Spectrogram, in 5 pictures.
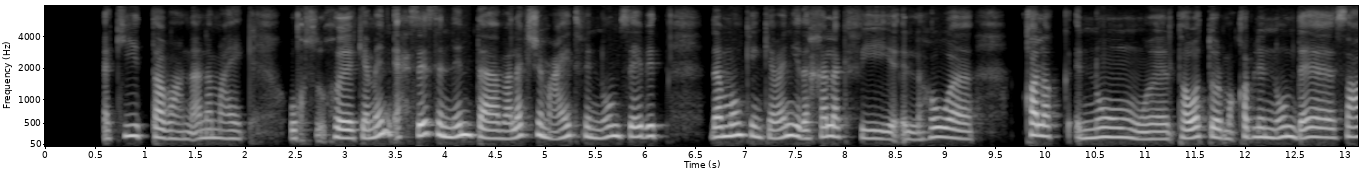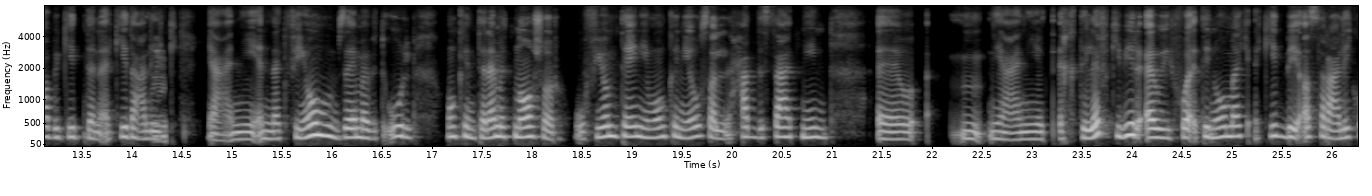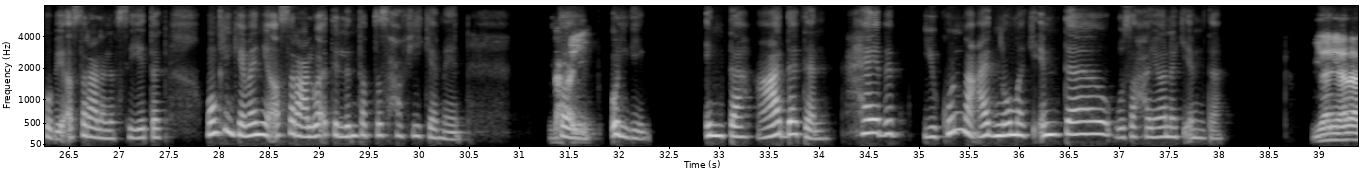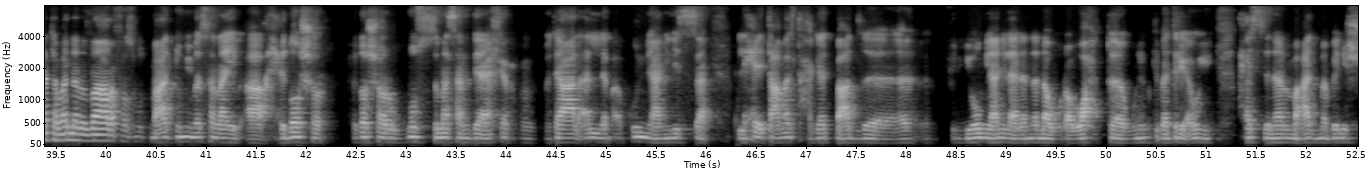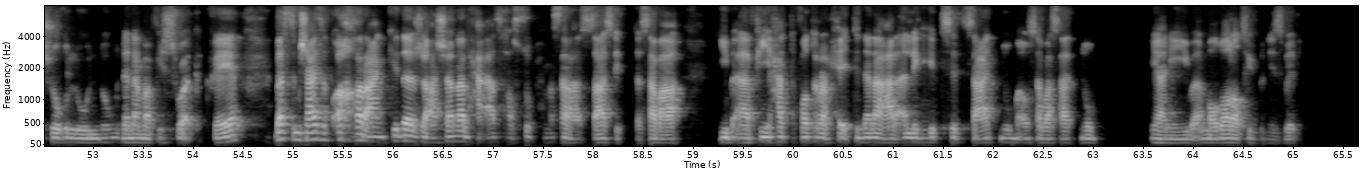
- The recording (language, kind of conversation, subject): Arabic, advice, إزاي أقدر ألتزم بمواعيد نوم ثابتة؟
- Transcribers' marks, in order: none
